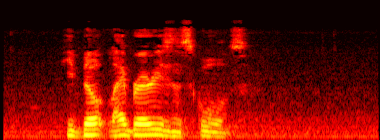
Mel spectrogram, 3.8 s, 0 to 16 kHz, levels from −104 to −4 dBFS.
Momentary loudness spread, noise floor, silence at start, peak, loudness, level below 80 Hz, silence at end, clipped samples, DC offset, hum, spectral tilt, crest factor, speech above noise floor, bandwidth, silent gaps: 17 LU; -59 dBFS; 0.65 s; -12 dBFS; -28 LUFS; -62 dBFS; 1.4 s; under 0.1%; under 0.1%; none; -7 dB/octave; 20 dB; 32 dB; 7.8 kHz; none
